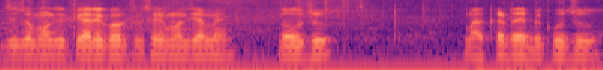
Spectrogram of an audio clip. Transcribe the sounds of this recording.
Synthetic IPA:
d͡ʒid͡ʒɔmɔd͡ʒit̪ijaɾikɔɾut͡ʃʰuseɦimɔd͡ʒiame | d̪ɔwt͡ʃʰu | maɾkeʈɾebikut͡ʃʰu

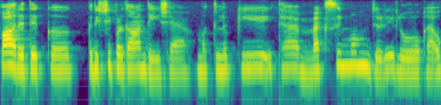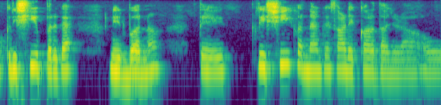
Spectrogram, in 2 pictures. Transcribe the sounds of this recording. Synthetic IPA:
paːɾət̪ɪkː | ɾɪʃiːpɾəd̪aːnd̪eːʃɛːmət̪ləb̚kɪɪt̪ʰːɛːmɛːksɪməmd͡ʒeːɽeːloːkɛːoːkɾɪʃiːʊpːəɾɡɛː | nɪɾbəɾna | t̪eː | kɾɪʃiːkəɾnɛːɡeːsaːɽeːkəɾd̪aːd͡ʒeːɽaːoː

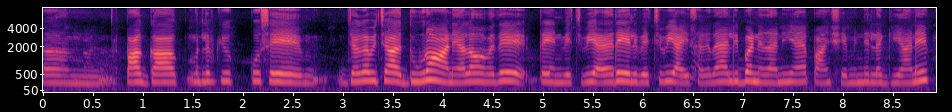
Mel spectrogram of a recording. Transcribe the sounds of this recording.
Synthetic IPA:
paːɡaːmət̪ləbkɪkʊseːd͡ʒəɡaːʋɪt͡ʃaːd̪uːɾaːneːaːloːʋẽːd̪eːʈɾeːnʋɪt͡ʃʋiːɾeːlʋɪt͡ʃʋiːaːiːsəkd̪aːɦɛliːbəɽeːd̪aːnĩːɛːpãɲd͡ʒʃeːmɪnːeːləɡɪjaːneː

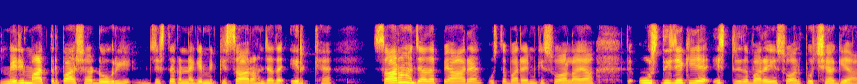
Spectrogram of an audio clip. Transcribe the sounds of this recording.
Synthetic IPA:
meːɾiːmaːt̪ɾpaːʃaːɖoːɡɾiːd͡ʒɪst̪aːkənːɛːɡeːmɪ̃kiːsaːɾãːɦãːd͡ʒjaːd̪aːʔɪɾkʰɛː | saːɾãːɦãːd͡ʒjaːd̪aːpjaːɾɛːʊsd̪eːbaːɾɛːmɪ̃kisʊʋaːlaːjaːt̪eːʊsd̪iːd͡ʒeːkɪjɛːʔɪsʈəɾiːd̪eːbaːɾɛːesʊaːlpʊt͡ʃʰɪjaːɡɪjaː

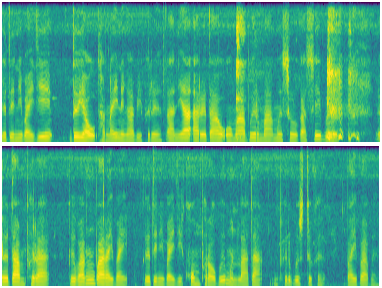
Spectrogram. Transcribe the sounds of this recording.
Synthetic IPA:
ɡ̥ɯdɯnibajdi | dɯjawtʰaŋnajnɯŋabipʰɯɾɯd̥anijaʔa̰ɾɯdawɔmabɯɾmamɯsuɡasɯjbɯ | dampʰɯɾa | ɡ̥ɯβaŋbaɾajbajɡ̥ɯdɯnibajdikʰɔmpʰɯɾawbɯmɯnladapʰɯɾbustukʰɯ | bajbabɯ

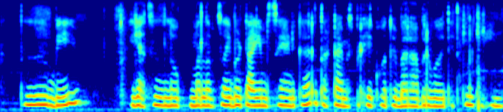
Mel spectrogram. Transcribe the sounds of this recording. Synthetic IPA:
t̪ɨbʱi | jɐt͡sɨloːk̚mɐt̪lɐbt͡sɐibɨʈaːjmseːɳɖkɐɾt̪ɐʈaːjmspiʈʰiːkot̪bibɐɾaːbəɾʋoːt̪it̪ʰkinkiɦin

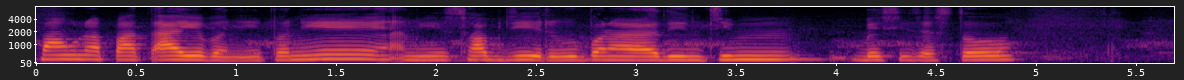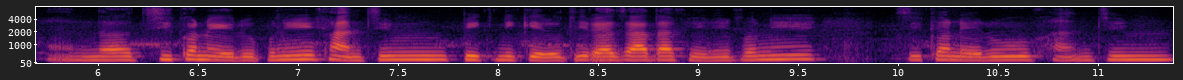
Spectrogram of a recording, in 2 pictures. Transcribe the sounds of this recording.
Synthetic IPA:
pawnʌpat̪ajobʱʌnipʌniɦa̰misʌbd͡ziʌɾubʌnawɾʌd̪int͡sʰimbesid͡zʌst̪o | ʌ̰nd̪ʌt͡sikʌnʌɾupʌnikʰant͡simpiknikʌɾut̪iɾad͡zad̪apʰeɾipʌni | t͡sikʌnɦʌɾukʰant͡sim

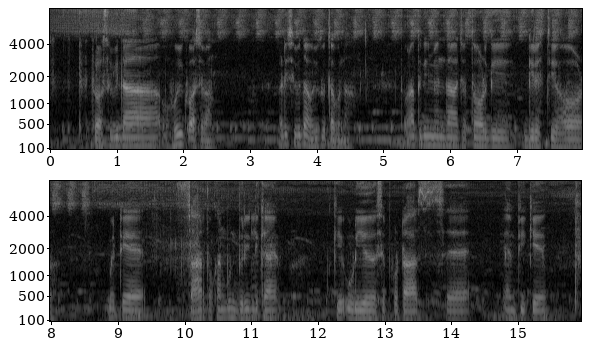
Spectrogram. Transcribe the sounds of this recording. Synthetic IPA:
t̪kt̪ɔsubid̪ʱaɦujkɔʔasɛbaŋ | əɽisubid̪aɦujkɔt̪abɔnat̪ɔ̰nat̪əɡiɲmɛnd̪ad͡ʒɔt̪ɔɽɡiɡiɾest̪iɦɔɽ | mɔʈɛ | saɦaɾd̪ɔkanbunbiɾilikʰaj | kiʔuɽijəsɛpɔʈasːɛ | ɛmpikɛ

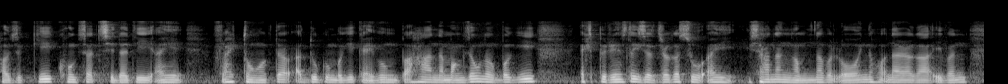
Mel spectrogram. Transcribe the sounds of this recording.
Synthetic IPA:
hawd͡ʒikːikʰoŋsɐt̚sidɐdiɐ̰j | pʰlajtʰːoŋɐk̚tɐʔɐ̰duɡumbɐɡikɐjɡumbɐɦanːɐmaŋzɐwnɐwbɐɡi | ekspiɾijenslɐjd͡ʒɐdɾɐɡɐsuʔɐjisanɐŋɐmnɐbɐlʔojnɐɦot̚nɐɾɐɡɐʔḭben

